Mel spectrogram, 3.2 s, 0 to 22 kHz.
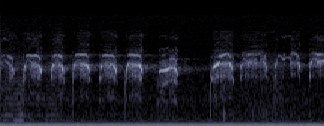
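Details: Osprey at a nest in an old pine in Kurzeme, Latvia, on 1 September 2024, as the father brings a fish to the chick for breakfast: a rapid series of high, thin whistled chirps, about four per second, with a short pause midway.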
